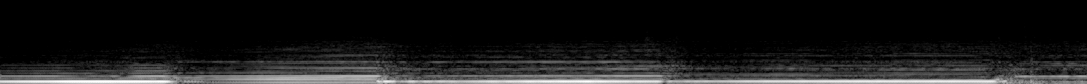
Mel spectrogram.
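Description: Microtonal contemporary chamber music: low bowed strings hold long sustained notes, the chord shifting abruptly about two, four and seven seconds in.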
